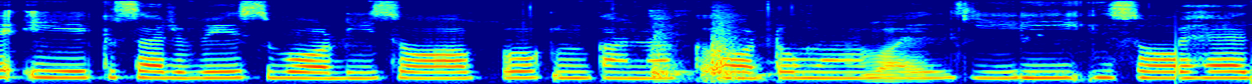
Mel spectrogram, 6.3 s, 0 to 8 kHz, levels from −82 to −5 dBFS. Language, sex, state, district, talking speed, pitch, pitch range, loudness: Hindi, female, Uttar Pradesh, Jalaun, 85 wpm, 220 Hz, 215-230 Hz, -24 LUFS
